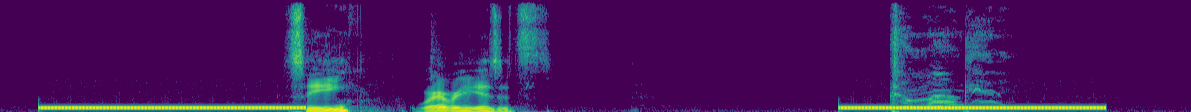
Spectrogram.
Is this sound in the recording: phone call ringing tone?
yes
